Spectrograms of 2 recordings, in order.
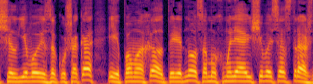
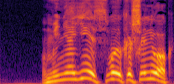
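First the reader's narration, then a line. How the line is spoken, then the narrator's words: Indignant. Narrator (Russian): сказал Саймон возмущенно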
